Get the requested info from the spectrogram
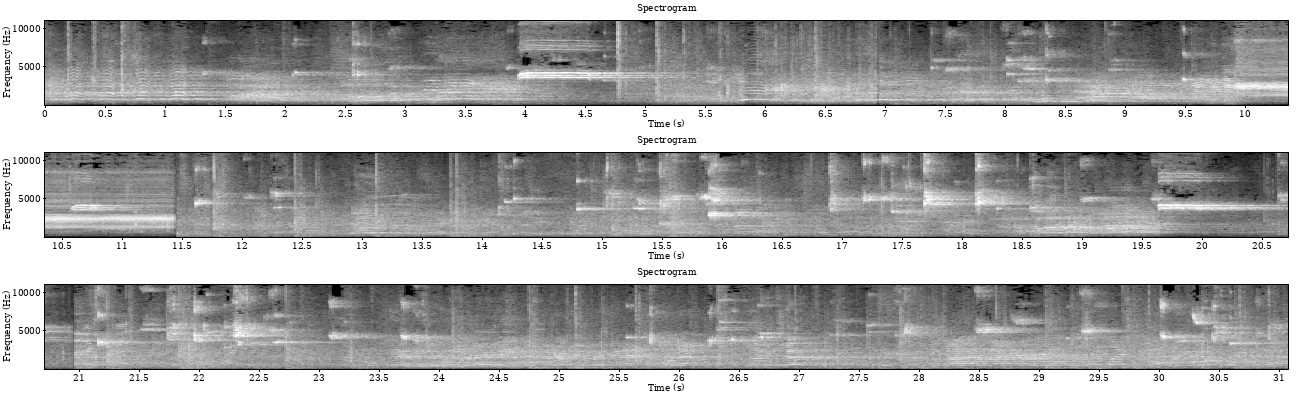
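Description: Basketball game sounds in a large echoing gymnasium: a basketball dribbled and bouncing on the hardwood court, with players and spectators calling out. A few brief high steady tones cut through, about four, ten and twenty seconds in.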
